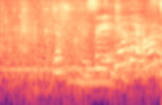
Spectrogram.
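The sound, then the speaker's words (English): Gin free-poured into a glass: a short, steady trickling splash whose pitch rises slightly as the glass fills, heard under faint talking for about a second and a half. “Particularly, I mean, when he's on the bar and does free pour, like this one.”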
